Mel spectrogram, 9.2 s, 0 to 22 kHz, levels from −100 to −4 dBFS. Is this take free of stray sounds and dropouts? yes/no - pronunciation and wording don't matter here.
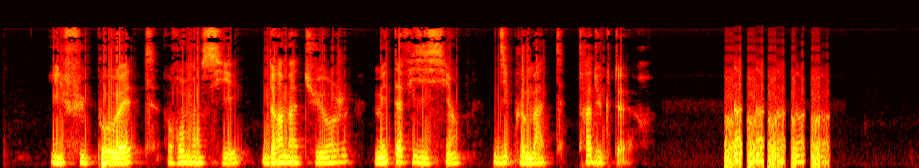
no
